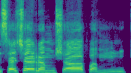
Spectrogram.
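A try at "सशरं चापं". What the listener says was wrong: Sasharang Chapam. Shapam no. Shapam is not there. Cha.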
